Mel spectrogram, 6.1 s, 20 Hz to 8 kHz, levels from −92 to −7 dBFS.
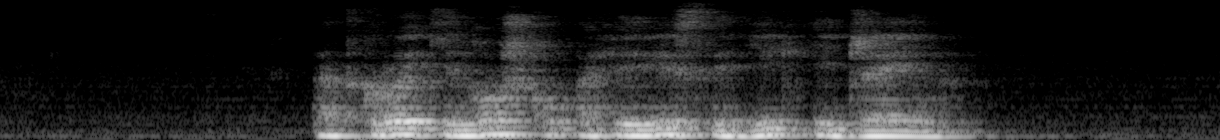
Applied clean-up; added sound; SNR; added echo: none; none; none; reverberation time 0.6 s.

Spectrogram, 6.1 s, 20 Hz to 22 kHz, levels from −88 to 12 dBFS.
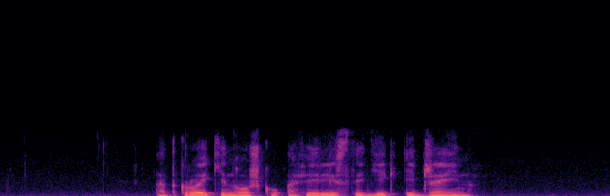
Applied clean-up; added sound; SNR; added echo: none; none; none; none.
